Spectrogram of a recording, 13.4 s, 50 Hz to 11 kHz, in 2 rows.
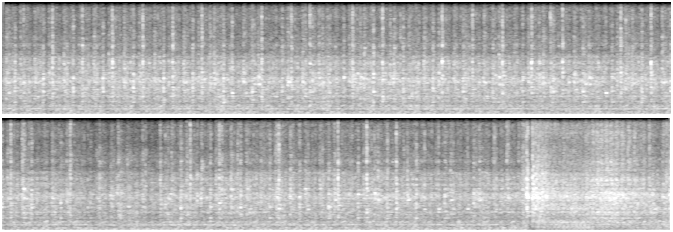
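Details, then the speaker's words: Freshly built flathead V8 for a 1932 roadster, warm after about 20 minutes of running, with 70 lb oil pressure and 170–177° temperatures: smooth, steady low rumble with no knocks, ticks or misses; a normal idle. "yeah I think this engine is is pretty close yep all right so it runs beautifully"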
